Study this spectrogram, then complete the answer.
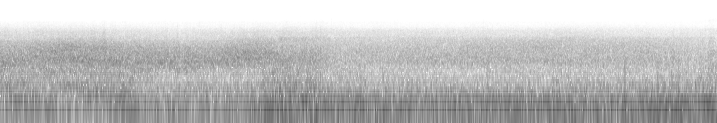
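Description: Traffic roars steadily past on a busy highway.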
